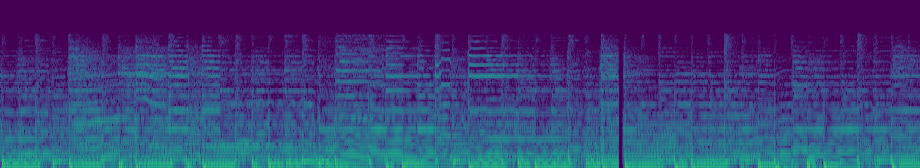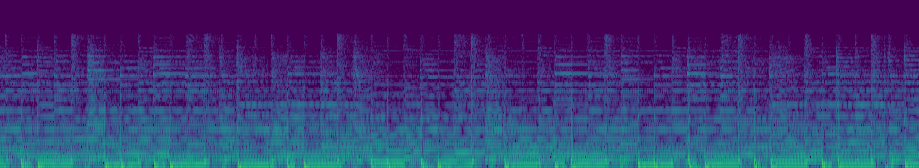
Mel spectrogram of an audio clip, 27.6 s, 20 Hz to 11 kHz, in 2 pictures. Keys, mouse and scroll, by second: 0.1 click, 4.1-5.1 scroll down 1, 5.1 click, 5.2 click, 6.8 click, 11.6 click, 16.6 click, 16.7 click, 22.3 click, 25.6-26.0 scroll up 1.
